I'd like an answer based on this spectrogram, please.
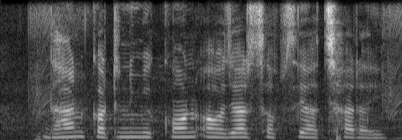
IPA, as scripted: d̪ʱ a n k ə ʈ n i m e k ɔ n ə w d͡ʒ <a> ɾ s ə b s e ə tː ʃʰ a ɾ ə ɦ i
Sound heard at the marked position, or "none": a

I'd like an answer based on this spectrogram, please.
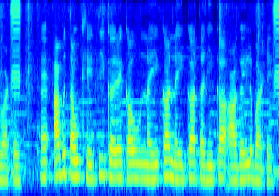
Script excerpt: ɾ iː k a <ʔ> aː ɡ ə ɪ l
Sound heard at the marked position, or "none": ʔ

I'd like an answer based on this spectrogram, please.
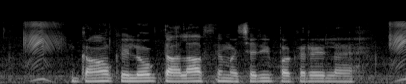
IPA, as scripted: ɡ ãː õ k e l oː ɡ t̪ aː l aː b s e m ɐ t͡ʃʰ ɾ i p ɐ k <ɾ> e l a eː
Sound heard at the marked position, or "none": ɾ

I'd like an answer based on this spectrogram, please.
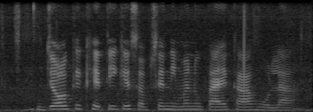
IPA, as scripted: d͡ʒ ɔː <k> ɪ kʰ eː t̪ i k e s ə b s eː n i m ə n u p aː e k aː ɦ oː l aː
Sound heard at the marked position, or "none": k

